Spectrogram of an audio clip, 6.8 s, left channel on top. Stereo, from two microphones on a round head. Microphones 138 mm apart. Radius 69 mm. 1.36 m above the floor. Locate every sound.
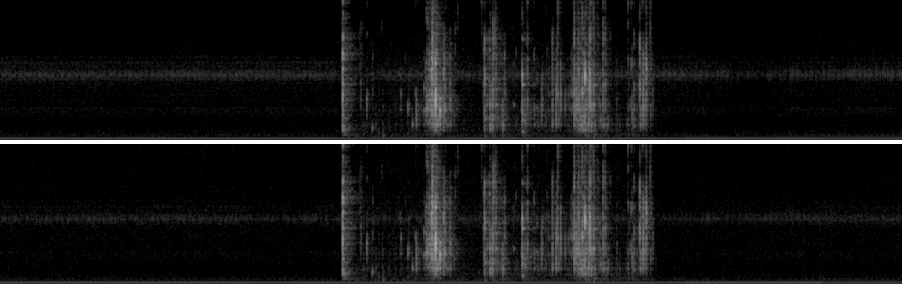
2.6 s chewing: 5° left (ahead or behind)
